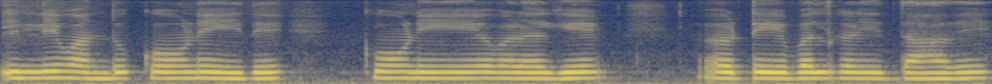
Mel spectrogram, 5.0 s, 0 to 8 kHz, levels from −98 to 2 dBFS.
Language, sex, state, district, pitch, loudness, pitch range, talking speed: Kannada, female, Karnataka, Bidar, 220 Hz, -14 LUFS, 215-220 Hz, 95 wpm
